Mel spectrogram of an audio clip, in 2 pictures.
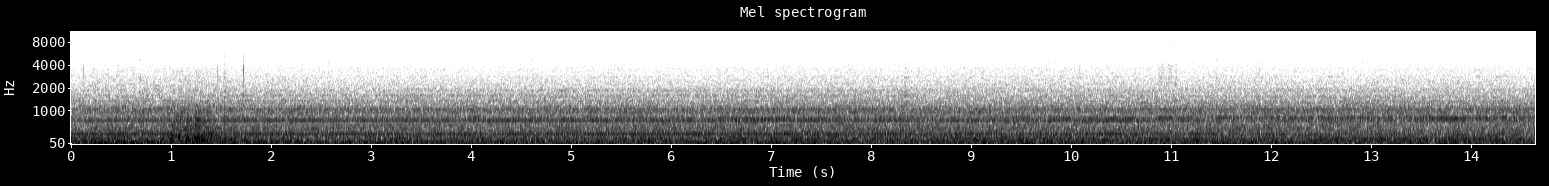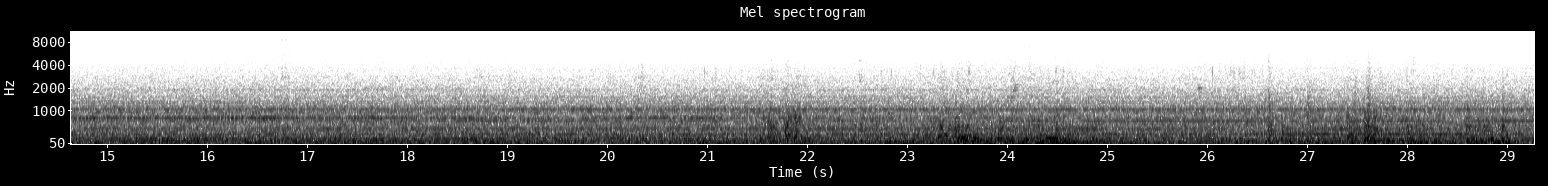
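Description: Running noise inside a JR 185 series electric train at speed: a steady rumble of wheels on rail with constant humming tones, and a few knocks toward the end.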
